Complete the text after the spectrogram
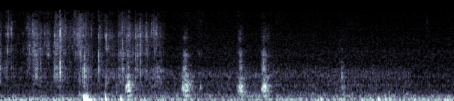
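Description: Fabric rustles as a small animal moves under a blanket.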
